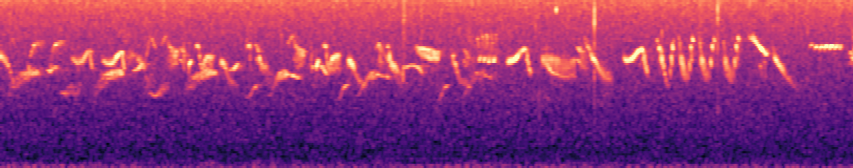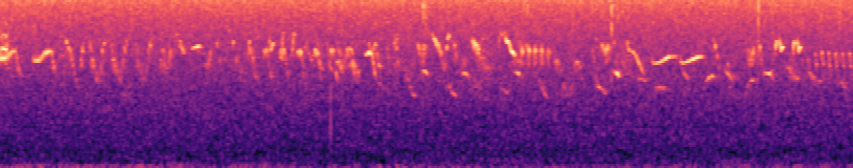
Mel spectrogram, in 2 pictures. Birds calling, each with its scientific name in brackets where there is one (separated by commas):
Hawaii Amakihi (Chlorodrepanis virens), Red-billed Leiothrix (Leiothrix lutea), Eurasian Skylark (Alauda arvensis)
